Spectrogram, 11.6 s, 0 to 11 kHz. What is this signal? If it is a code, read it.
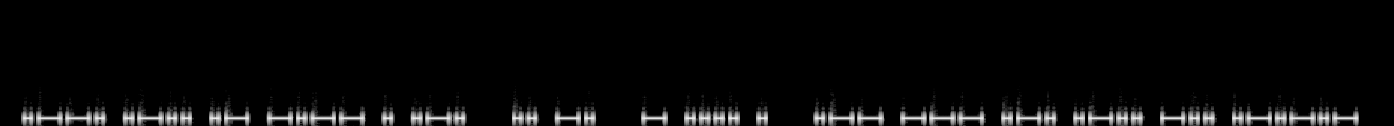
Morse code, heard as a keyed tone, about 21 wpm, 700 Hz. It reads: PLAYER IN THE WORLD.
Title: Sentences with 6-Word Phrases - 20wpm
